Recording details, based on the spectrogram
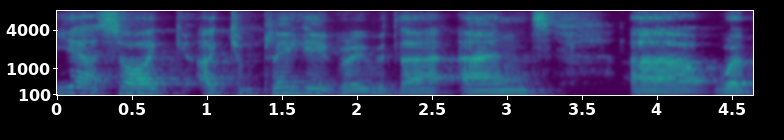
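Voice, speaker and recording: A man speaks with a British accent. Audible room echo surrounds his voice. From Britain. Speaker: podcast host. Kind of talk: podcast interview.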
